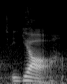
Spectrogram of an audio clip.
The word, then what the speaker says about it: Iah: They're spelling it J-A-H. Egyptology, Yah, Jah, and I-A-H, which is also Yah. All of these are actually pronounced Yah, okay?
